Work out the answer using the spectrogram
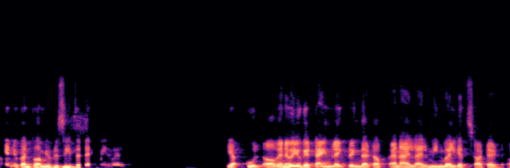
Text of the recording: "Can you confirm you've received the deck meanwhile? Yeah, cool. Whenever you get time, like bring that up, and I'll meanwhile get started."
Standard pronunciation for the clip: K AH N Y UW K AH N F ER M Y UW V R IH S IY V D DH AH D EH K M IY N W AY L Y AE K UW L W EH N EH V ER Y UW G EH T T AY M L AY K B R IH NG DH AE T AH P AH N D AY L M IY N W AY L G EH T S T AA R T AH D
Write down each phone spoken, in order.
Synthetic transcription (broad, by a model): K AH N Y UW K AH N F ER M Y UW P R IH S IY V D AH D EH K M IY N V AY L Y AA K UW L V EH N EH V ER Y UW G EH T T AY M L AY K B R IH NG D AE T AH P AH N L AY L M IY N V AY L G EH T S T AA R T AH D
